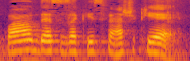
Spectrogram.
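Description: A woman's voice: mid-range voice, fairly even intonation, fairly quick, a little mellow, slight background noise. A woman teacher guiding a child through a reading lesson, patiently coaxing and stretching out syllables. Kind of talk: one-on-one literacy lesson.

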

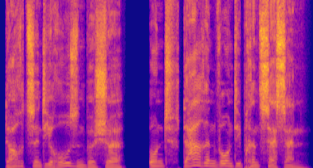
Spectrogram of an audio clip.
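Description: A man voicing a modest, devoted green frog in a storybook reading, speaking gently. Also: a little high, expressive, a little slow, slightly rough, no echo, clean studio sound, voice pushed up, exaggerated voice. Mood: gentle.

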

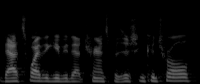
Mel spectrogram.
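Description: A young music producer from San Diego, USA, hosts a casual software tutorial in a laid-back, slangy, conversational style. His voice is fairly high with little pitch movement, and he talks fast.

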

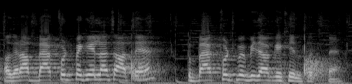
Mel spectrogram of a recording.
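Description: A young man walks viewers through cricket drills at home, in a friendly, instructive way. He speaks to a camera set across the room. Soft music plays behind him. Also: high-pitched, brisk. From Haryana, India. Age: young adult. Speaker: cricket coach.

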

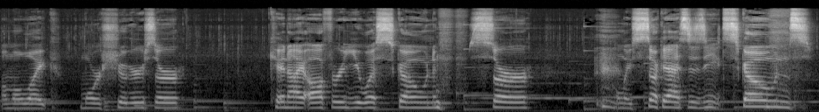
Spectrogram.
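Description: A woman's voice: lowish voice, flat delivery, very slow, faint music behind. A woman voicing a small tea-serving bud character from a game, mock-polite and cheeky. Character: slangy tea-serving little bud who secretly loves to rebel. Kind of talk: playful game dialogue read-aloud.

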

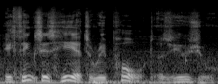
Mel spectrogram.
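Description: A man's voice: on the low side, moderate pace, noisy background. A man narrating a factual documentary in a scripted, dramatic way. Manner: dramatic, lively delivery. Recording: voice-over with loud music behind.

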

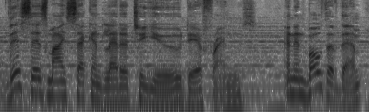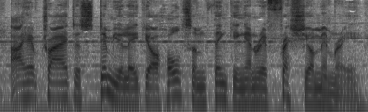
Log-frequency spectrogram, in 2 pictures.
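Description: A man playing the solemn apostle Peter in a dramatized scripture reading, speaking with deliberate, oratorical weight. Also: sits low. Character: apostle Peter, solemn elder man warning his flock.

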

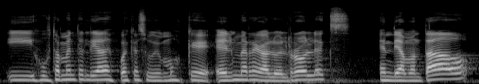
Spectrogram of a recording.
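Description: A woman chimes in on a casual podcast conversation. Her voice sits in a middle range, and she explains things in a calm, matter-of-fact way. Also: mid-range voice, normal speed. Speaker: guest's wife.

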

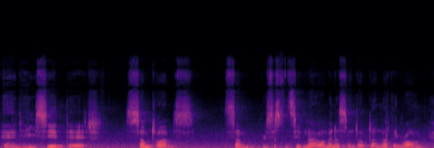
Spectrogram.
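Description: A man in his fifties with a New Zealand accent, talking earnestly and thoughtfully in a museum and archive, pausing to pick his words. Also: medium pitch, noisy background. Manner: earnest, measured, with thoughtful pauses and fillers. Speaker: sailing vlogger recounting family history. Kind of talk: casual explanation on camera. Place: indoor archive room and museum hall. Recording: music bed underneath.

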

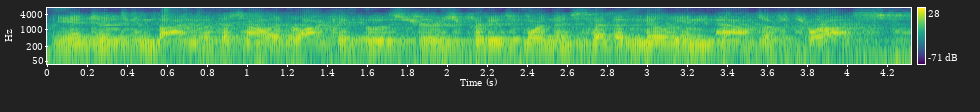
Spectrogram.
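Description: A man reporting flight figures briskly and evenly as mission control commentator over a public-address loudspeaker. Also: deep voice, little pitch movement. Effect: public-address loudspeaker broadcast. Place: outdoors at a launch viewing site. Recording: distant echoey loudspeaker, dull, noisy.

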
